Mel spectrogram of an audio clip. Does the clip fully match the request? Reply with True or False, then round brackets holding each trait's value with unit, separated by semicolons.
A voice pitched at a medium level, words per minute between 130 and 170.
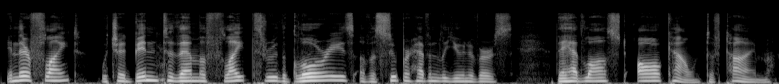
False (150 Hz; 190 wpm)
